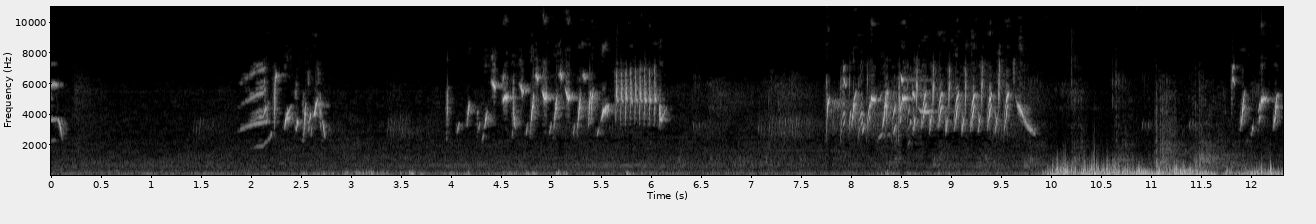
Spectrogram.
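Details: European goldfinch song used to teach young birds: bursts of high twittering with a buzzy trill, a long rapid chattering run, and broad low rustling noise toward the end.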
